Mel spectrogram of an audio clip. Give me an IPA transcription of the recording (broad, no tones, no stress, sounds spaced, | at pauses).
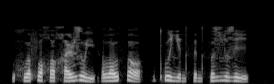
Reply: xʷ a f o χ u χ ɛ ɭ z u j | lˠ u θ ɔ | kʷʼ ɛ ʎ e d θ e d θ ʊ z ʎ u z i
